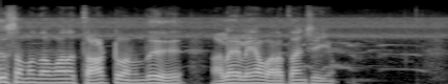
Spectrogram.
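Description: A man speaking into a microphone for about three seconds, then pausing, over a steady, high-pitched chirring of insects.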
